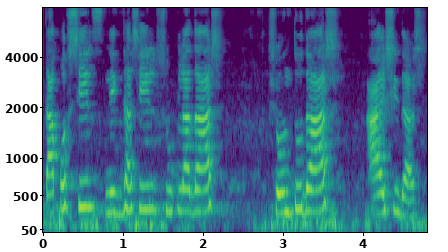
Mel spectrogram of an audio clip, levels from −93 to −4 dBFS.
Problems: none marked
